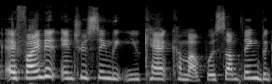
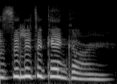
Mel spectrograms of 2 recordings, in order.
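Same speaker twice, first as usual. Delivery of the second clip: higher, put-on little French voice; French accent impression; 6 semitones higher, faster than usual. Friend joining in the Pulp Fiction quote, French accent imitation. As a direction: mimic a cute French accent, high. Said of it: "says that with her accent".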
